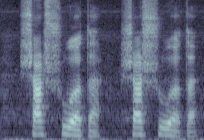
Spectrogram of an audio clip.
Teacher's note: আর বর্গীয় ব এর উচ্চারণ কার মত হয় উ এর মত হয়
